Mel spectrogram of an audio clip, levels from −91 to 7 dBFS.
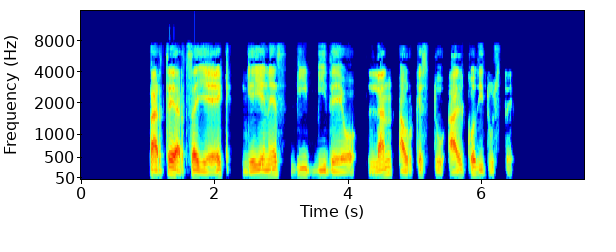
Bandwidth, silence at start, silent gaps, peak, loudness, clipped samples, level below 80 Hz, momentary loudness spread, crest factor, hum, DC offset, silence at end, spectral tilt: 7.8 kHz; 1.05 s; 2.26-2.41 s, 3.08-3.13 s, 4.13-4.27 s, 5.22-5.29 s, 6.29-6.34 s; 0 dBFS; -18 LUFS; under 0.1%; -66 dBFS; 15 LU; 20 dB; none; under 0.1%; 1.1 s; -4 dB/octave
